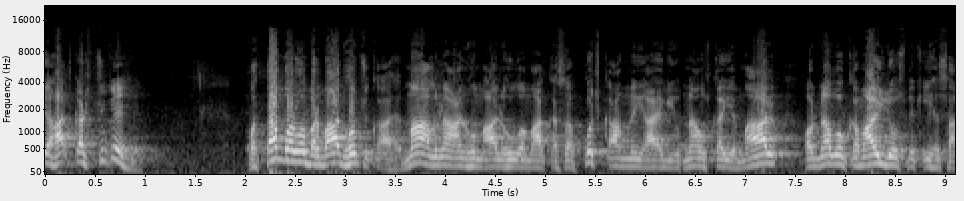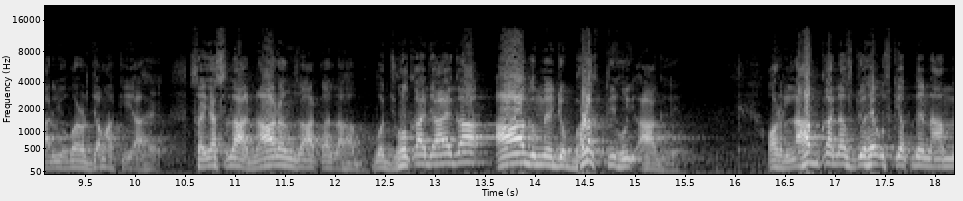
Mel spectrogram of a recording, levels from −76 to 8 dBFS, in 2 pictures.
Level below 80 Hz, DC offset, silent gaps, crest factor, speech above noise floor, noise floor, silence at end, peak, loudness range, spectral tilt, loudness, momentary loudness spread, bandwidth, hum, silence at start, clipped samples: -50 dBFS; under 0.1%; none; 14 dB; 35 dB; -50 dBFS; 0 s; 0 dBFS; 5 LU; -5.5 dB/octave; -15 LUFS; 14 LU; 13.5 kHz; none; 0 s; under 0.1%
